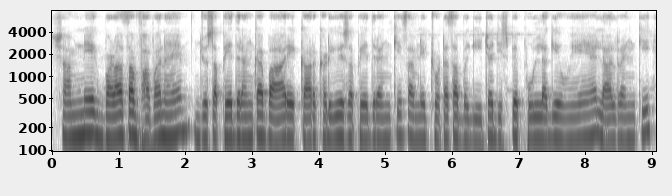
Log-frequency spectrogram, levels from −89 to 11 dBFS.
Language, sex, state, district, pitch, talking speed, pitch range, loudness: Hindi, male, Bihar, Supaul, 145 Hz, 190 wpm, 140-150 Hz, -25 LUFS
